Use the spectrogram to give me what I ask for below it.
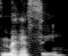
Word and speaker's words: Massey: the same exact way is it Sonia Macy or Massie please tell me if I'm saying it right I think it's Massie okay I so it's Massie okay so Sonia Massie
